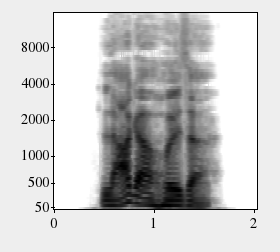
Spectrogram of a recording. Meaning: nominative/accusative/genitive plural of Lagerhaus
- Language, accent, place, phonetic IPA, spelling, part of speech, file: German, Germany, Berlin, [ˈlaːɡɐˌhɔɪ̯zɐ], Lagerhäuser, noun, De-Lagerhäuser.ogg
